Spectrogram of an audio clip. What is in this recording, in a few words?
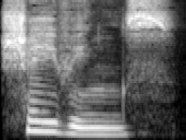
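"shavings", British English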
